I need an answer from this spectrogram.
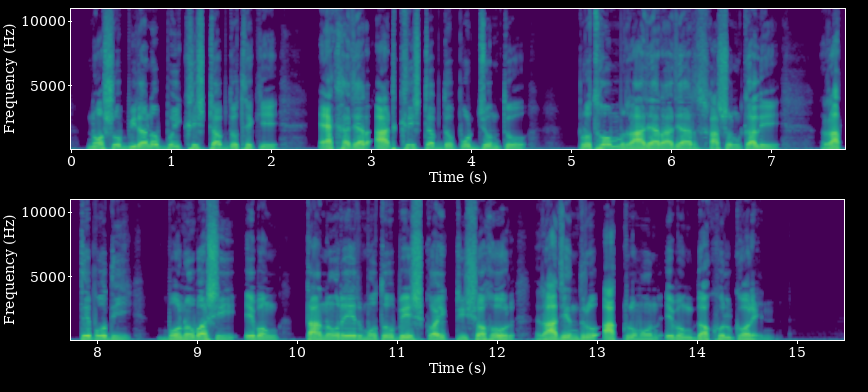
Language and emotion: Bengali, neutral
